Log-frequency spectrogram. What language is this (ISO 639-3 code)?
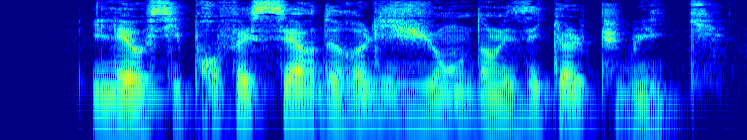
fra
